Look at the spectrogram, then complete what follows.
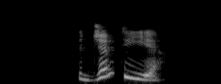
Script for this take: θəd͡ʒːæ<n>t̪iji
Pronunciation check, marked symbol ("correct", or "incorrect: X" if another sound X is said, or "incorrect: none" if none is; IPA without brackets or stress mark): incorrect: m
